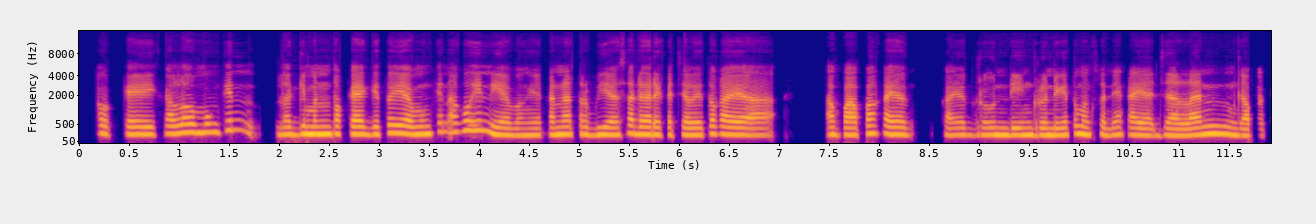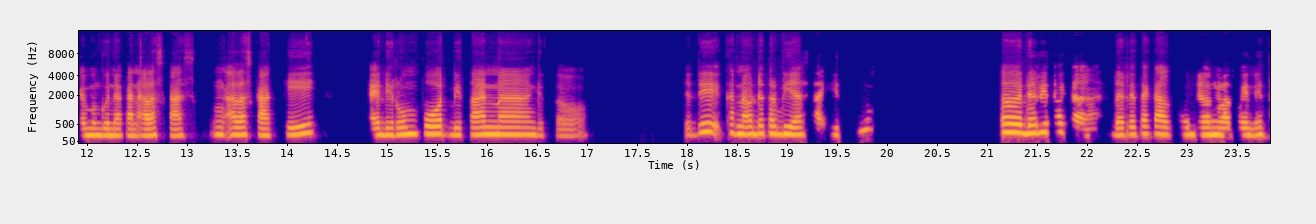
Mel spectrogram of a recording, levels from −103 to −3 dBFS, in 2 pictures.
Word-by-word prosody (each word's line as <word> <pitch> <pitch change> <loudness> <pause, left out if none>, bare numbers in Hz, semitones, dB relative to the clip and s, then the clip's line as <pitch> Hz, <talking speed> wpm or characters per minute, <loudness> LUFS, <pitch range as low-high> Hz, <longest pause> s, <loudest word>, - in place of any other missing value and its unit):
Oke 215 -2 -4 0.3
kalau 225 +2 +1 0.2
mungkin 260 +5 -3 0.5
lagi 205 0 -1
mentok 215 0 +4
kayak 210 0 +5
gitu 205 +2 -2
ya - - +5
mungkin 220 +6 -1
aku 270 +3 -2
ini 305 -6 0
ya - - +1
Bang 185 0 -3
ya - - -2
karena 200 +1 +3
terbiasa 200 0 -1
dari 205 -1 +4
kecil 195 0 -1
itu 190 - -7
kayak, 195 -2 +3 0.8
apa-apa 195 +1 +1
kayak 205 -2 +3 0.4
kayak 190 0 -4
grounding 190 0 -1
grounding 185 0 0
itu 195 - -5
maksudnya 195 -1 -3
kayak 185 -2 +1
jalan 180 +2 +2 0.3
enggak 180 -2 0
pakai 180 0 -10
menggunakan 180 -1 0
alas 175 +1 +1
kas 175 0 -2 0.4
alas 200 0 +1
kaki, 180 +2 -2 0.8
kayak 185 0 0
di - - +1
rumput, 215 +2 +2
di - - -1
tanah 200 0 +2 0.2
gitu, 180 0 -16 1.3
jadi 190 +7 -8 0.3
karena 225 -4 +2
udah 225 +1 0
terbiasa 210 -3 +1 0.2
gitu. 295 - -10 1.3
Eee, 255 0 +7
dari 240 +2 +4
TK 270 -2 -4 0.4
dari 190 +2 0
TK 220 0 -2
aku 200 +1 -10
udah 195 0 -1
ngelakuin 190 -1 0
itu. 195 - -10
200 Hz, 140 wpm, -24 LUFS, 190-215 Hz, 1.3 s, Eee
